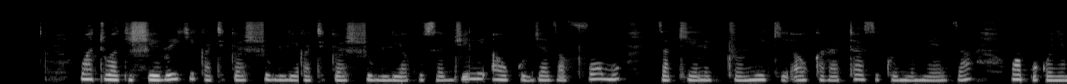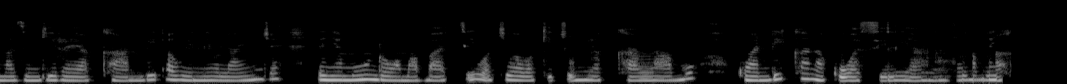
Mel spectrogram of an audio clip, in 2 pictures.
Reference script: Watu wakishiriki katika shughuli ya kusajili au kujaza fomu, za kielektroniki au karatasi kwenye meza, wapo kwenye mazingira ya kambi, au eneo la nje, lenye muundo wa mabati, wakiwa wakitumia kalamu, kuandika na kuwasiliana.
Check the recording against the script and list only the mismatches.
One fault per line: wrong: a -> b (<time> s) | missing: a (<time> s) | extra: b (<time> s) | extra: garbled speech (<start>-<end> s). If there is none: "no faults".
extra: katika shughuli (2.9 s)
extra: garbled speech (20.2-20.8 s)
